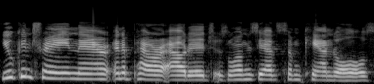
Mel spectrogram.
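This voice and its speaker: A woman speaks loudly. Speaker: dog trainer. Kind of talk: pre-recorded webinar presentation.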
